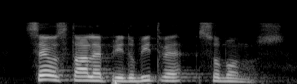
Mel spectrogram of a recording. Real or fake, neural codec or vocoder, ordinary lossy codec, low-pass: real; none; AAC, 48 kbps; 7.2 kHz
